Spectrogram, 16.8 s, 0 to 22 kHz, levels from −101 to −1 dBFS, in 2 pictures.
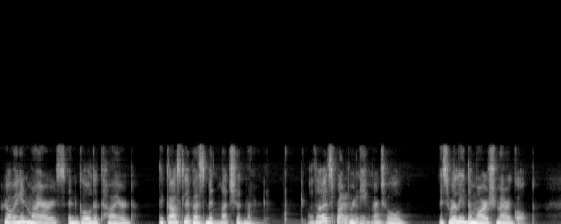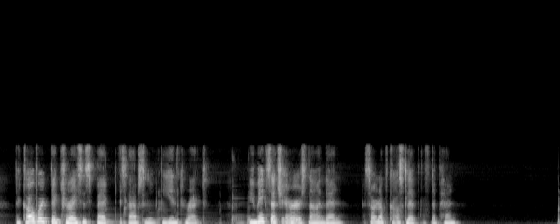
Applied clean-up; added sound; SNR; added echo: neural mask model DeepFilterNet 3.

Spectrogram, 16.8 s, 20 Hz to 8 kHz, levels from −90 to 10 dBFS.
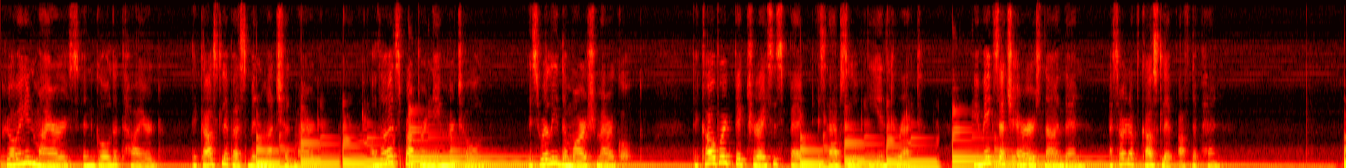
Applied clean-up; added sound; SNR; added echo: none; Guitar; 4 dB; reverberation time 0.3 s.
